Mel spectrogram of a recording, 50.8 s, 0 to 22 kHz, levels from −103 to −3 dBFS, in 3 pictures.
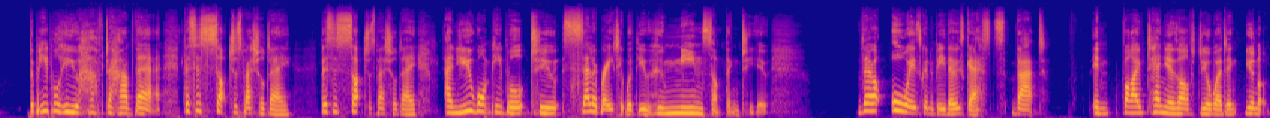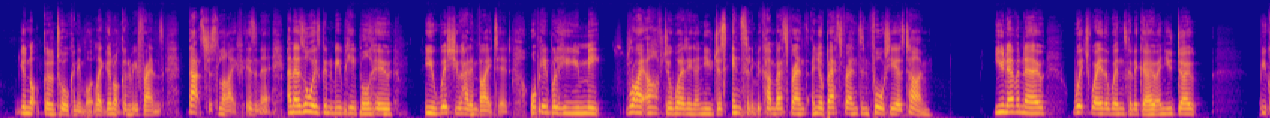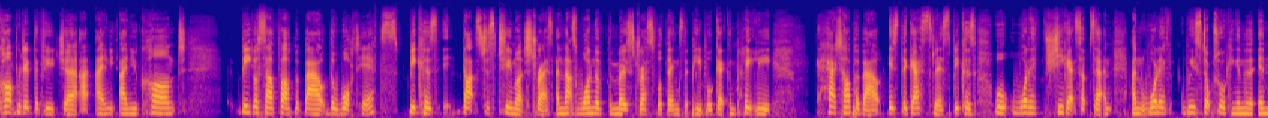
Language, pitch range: English, 170-200 Hz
